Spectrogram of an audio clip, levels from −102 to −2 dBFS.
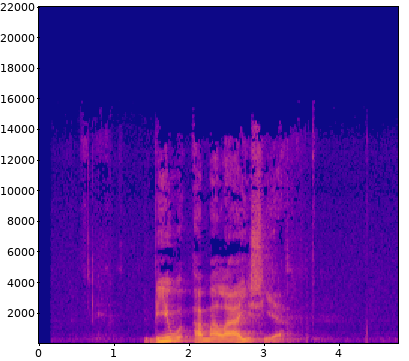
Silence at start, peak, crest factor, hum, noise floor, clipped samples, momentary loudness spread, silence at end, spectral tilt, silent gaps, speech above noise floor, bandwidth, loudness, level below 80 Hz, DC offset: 1.4 s; -16 dBFS; 18 dB; none; -69 dBFS; under 0.1%; 14 LU; 1.45 s; -5.5 dB/octave; none; 39 dB; 15 kHz; -30 LUFS; -82 dBFS; under 0.1%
